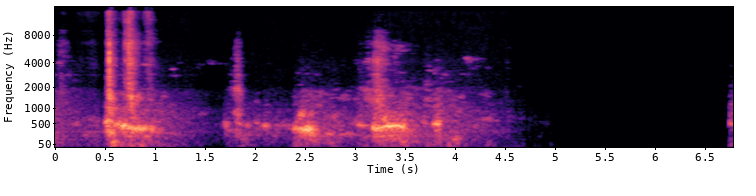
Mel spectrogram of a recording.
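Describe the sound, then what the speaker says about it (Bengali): Flying pigeons of the giribaz and racer kind give a few low cooing calls in separate bursts, close by, followed by quiet. "এগুলো উড়ানো কবুতর।"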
